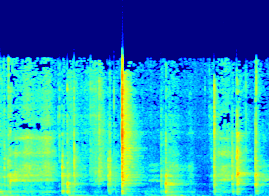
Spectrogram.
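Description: A handful of short metallic clicks from the forward/reverse selector on a Clausing metal lathe's headstock being worked by hand, the sharpest about two seconds in.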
